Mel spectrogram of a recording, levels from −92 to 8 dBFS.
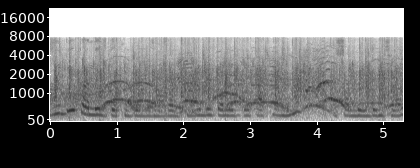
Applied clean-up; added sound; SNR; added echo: none; Applause / Crowd; -4 dB; none.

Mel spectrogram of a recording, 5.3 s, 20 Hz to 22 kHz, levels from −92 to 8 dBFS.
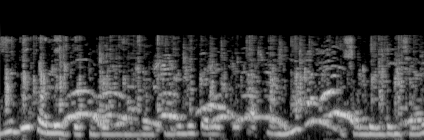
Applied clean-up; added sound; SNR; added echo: classical method Wiener filter.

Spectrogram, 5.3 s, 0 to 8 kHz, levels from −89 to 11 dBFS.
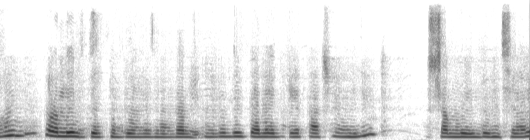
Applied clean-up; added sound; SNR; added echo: neural mask model DeepFilterNet 3.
